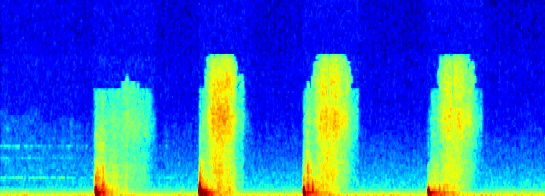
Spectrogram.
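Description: Footsteps tap slowly across a hard floor.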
